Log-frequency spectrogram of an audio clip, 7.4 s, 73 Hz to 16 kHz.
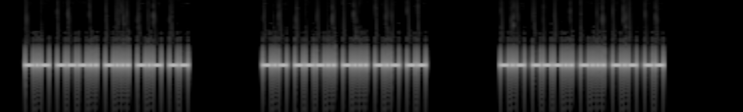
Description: Morse code, heard as a keyed tone, about 44 wpm, 700 Hz. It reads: K8BKM K8BKM K8BKM
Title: Call Signs Repeated 2x - 45wpm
